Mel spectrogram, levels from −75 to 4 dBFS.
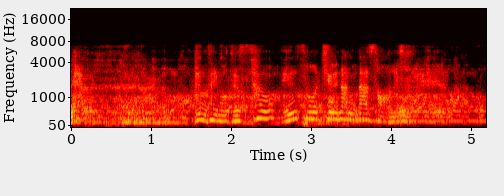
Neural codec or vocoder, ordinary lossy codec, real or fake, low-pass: codec, 16 kHz, 4.8 kbps, FACodec; none; fake; 7.2 kHz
